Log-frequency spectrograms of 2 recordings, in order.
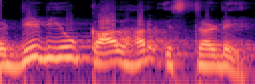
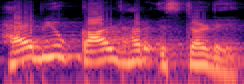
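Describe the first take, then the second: First: Words spaced out slowly as a dictation; teacher slowly reading the corrected question; slow example read. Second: Words spaced out slowly as a dictation; teacher slowly reading the original example question. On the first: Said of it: "तो". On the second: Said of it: "दूसरा example कह रहा है कि". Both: Shown as a demonstration.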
